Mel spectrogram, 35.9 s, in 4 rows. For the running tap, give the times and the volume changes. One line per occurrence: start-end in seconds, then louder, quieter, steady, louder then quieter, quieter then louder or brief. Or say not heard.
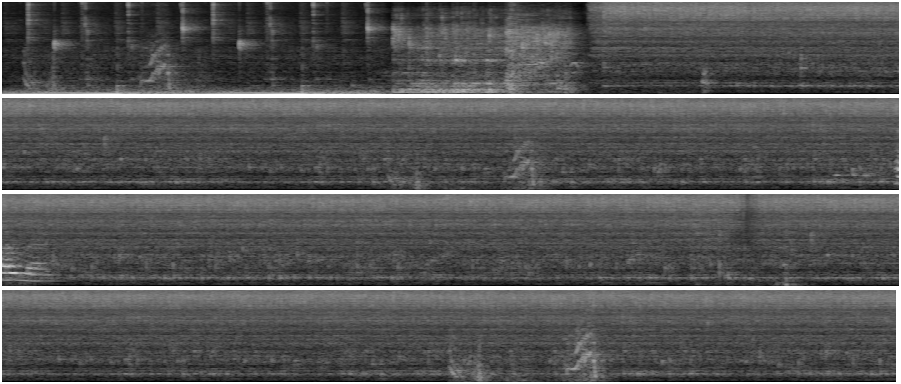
0.0-35.8 steady.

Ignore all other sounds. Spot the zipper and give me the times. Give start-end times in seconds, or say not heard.
0.2-2.1, 12.8-14.4, 31.4-33.0.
